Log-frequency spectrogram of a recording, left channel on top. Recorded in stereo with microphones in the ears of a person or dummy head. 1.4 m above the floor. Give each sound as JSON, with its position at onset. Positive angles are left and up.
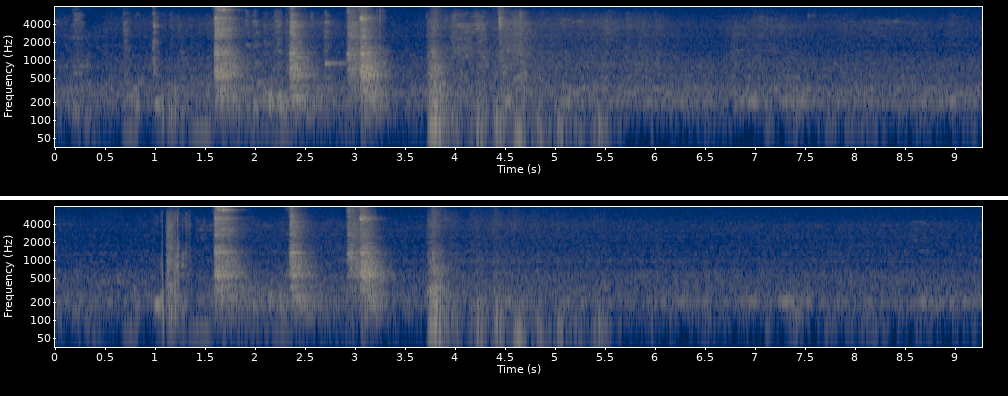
{"t": 1.6, "sound": "a rattle", "side_deg": 10, "distance_m": 1.9}
{"t": 3.7, "sound": "a bird", "side_deg": 10, "distance_m": 1.8}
